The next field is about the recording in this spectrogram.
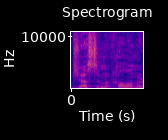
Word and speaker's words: Justin McCollum: This guy, please welcome Justin McCollum, everybody.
